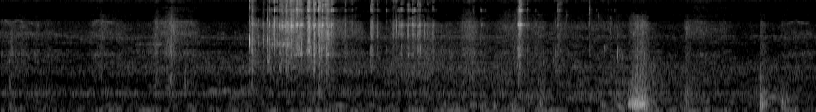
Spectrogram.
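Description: Handling noise from a phone being moved against clothing: rustling and a few light metallic clinks, with a louder dull bump about six seconds in.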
